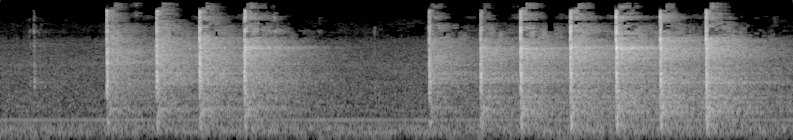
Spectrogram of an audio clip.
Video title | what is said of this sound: Tractor Parts ARE HERE!! Transmission back together!! #uncut | Hear that change in sound? That's solid. That snapped right in.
